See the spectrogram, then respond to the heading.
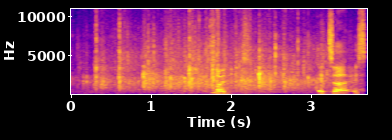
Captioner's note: crowd applauding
